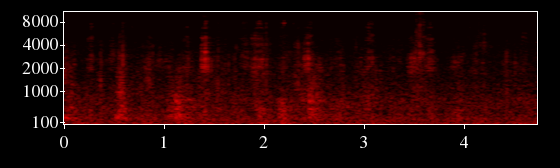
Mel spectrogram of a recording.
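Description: Faint chewing and mouth sounds of people eating, with soft, irregular smacks and clicks.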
